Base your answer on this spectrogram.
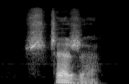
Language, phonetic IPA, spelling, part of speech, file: Polish, [ˈʃt͡ʃɛʒɛ], szczerze, adverb, Pl-szczerze.ogg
